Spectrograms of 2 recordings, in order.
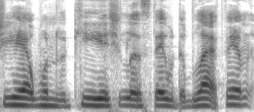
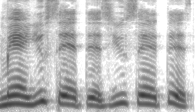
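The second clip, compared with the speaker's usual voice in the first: plain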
